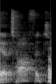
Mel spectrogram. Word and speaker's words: autophagy: I've heard it pronounced two ways, autophagy or autophagy. Okay. How do you pronounce it? – I say autophagy.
